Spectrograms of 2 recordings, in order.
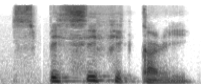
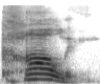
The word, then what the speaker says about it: specifically: Specifically, Specifically. no, it's not Kali. It's like Specifically. like if you imagine clean, clear, Mhm. clee, Cre- specifically. Specifically. Yes, there you go. Specifically. So there's four syllables.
